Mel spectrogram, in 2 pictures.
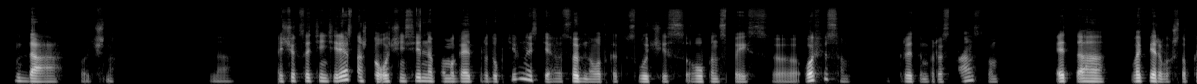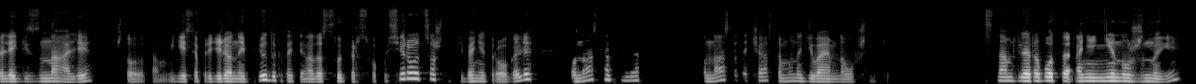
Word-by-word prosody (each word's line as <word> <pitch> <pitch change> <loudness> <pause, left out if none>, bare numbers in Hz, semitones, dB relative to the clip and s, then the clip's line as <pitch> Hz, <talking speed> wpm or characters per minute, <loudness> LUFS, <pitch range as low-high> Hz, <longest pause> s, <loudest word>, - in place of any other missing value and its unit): Да, 130 -4 +2 0.2
точно. - - -17 0.9
Да. 70 -1 -21 0.4
Ещё, 140 +3 -3
кстати, 160 0 -2
интересно, 170 +5 +4
что - - 0
очень 150 +1 +1
сильно 155 0 0
помогает 140 0 -1
продуктивности, 200 - -5
особенно 130 0 +3
вот 125 - -5
как 130 0 -14
в - - -29
случае 130 -1 -3
с - - -15
open 130 0 -3
space, 65 - -8
э, 65 0 -10
офисом, 170 - +3 0.3
открытым 140 -3 -5
пространством, 125 +3 -10 0.5
это, 140 -2 +4 0.2
во-первых, 150 -3 +4
чтоб - - -10
коллеги 135 0 +1
знали, 140 +2 -2 0.2
что - - -8
там 65 0 -19
есть 135 +1 -3
определённые 135 0 +1
периоды, 190 - +3
когда 140 -5 -7
те 125 -2 -10
надо 130 0 -1
супер 135 +1 -5
сфокусироваться, 250 - 0
чтоб 150 -9 -19
тебя 140 +1 -2
не 140 -1 -4
трогали. 165 - -1 0.4
У 145 - -3
нас, 195 +10 -4
например 190 -4 -5 0.6
у 140 - -11
нас 190 +9 -5
это 485 - -17
часто 180 - -9
мы 150 +1 -7
надеваем 135 -3 -2
наушники. 120 -1 -13 0.9
Тс - - -20
нам 170 0 +1
для 165 0 +8
работы 170 0 +6
они 160 +1 +3
не 160 +1 +5
нужны, 145 - 0
140 Hz, 150 wpm, -24 LUFS, 130-160 Hz, 0.9 s, для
